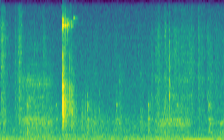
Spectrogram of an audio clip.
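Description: Small metal furniture tacks clink together once, about a second in, with a brief high ring. Faint handling noise and a low steady hum lie underneath.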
